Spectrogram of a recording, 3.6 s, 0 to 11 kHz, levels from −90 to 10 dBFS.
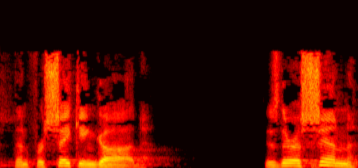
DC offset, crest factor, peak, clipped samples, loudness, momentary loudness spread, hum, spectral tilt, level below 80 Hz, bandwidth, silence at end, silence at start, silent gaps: under 0.1%; 18 dB; -10 dBFS; under 0.1%; -25 LUFS; 13 LU; none; -3.5 dB/octave; -66 dBFS; 8 kHz; 0 s; 0.15 s; 2.19-2.24 s, 2.44-2.60 s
